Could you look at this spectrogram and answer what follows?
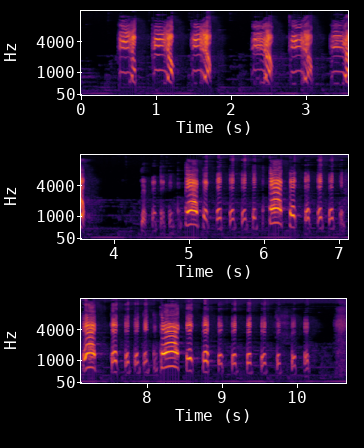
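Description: Two birds call back and forth, a first bird giving a short series of harsh repeated notes, then after a brief pause a second answering with a longer, faster run of loud calls, close and clear over a low steady hum.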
